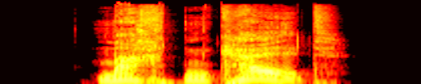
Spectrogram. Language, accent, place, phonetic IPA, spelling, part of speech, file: German, Germany, Berlin, [ˌmaxtn̩ ˈkalt], machten kalt, verb, De-machten kalt.ogg
- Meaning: inflection of kaltmachen: 1. first/third-person plural preterite 2. first/third-person plural subjunctive II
